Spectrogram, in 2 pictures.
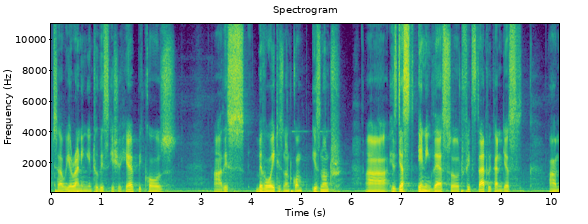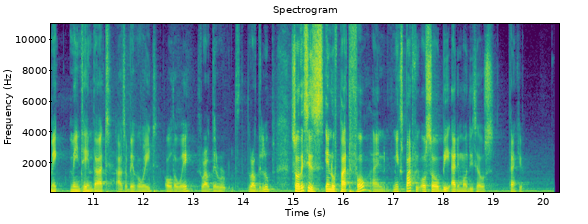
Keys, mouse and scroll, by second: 0.4 alt+a, 1.1 `, 1.6 scroll down 1, 1.9 `, 3.2 alt+click, 3.7 `, 5.2 ctrl+e, 8.5 `, 9.4-11.4 scroll up 2, 11.4-11.9 scroll down 2, 11.9-14.2 scroll up 2, 17.3-20.3 scroll down 2.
